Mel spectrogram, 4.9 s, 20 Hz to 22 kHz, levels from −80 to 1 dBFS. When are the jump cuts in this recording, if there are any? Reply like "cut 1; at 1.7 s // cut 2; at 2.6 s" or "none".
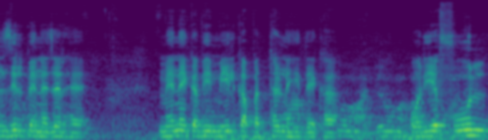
none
